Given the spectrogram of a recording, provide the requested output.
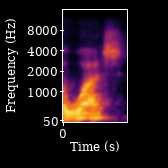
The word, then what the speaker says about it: wash: Porque no es lo mismo que usted diga wash a que usted diga watch. Entonces no me puede decir I watch TV, porque si me dice I watch TV, yo me lo imagino lavando el televisor.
